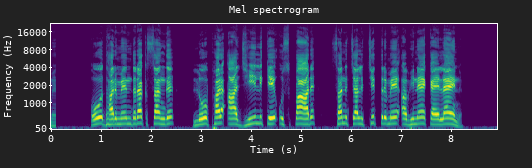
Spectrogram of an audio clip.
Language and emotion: Maithili, neutral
